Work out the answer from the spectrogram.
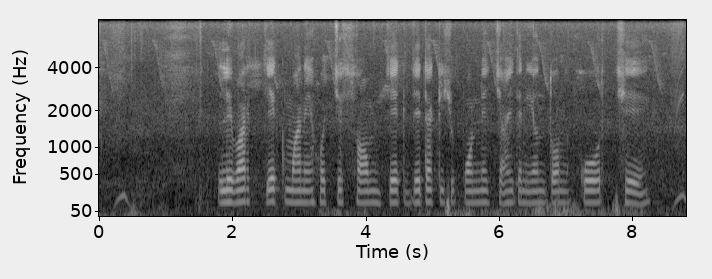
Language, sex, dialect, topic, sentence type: Bengali, male, Western, banking, statement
